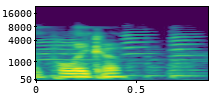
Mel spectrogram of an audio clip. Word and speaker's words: Pilika: Yeah, that works for Pilika.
